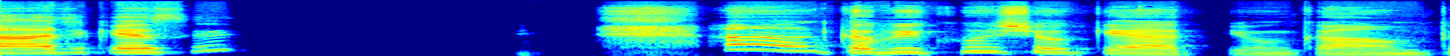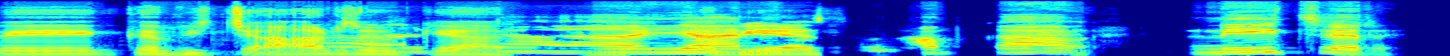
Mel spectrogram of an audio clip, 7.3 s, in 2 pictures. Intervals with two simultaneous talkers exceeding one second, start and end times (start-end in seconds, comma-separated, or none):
4.4-6.3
